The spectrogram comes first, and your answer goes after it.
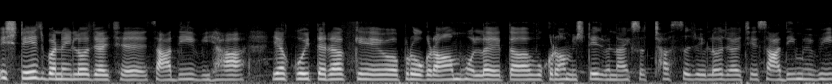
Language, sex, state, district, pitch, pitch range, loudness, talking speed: Angika, female, Bihar, Bhagalpur, 230 Hz, 220-245 Hz, -17 LUFS, 185 wpm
